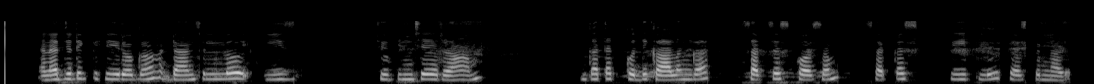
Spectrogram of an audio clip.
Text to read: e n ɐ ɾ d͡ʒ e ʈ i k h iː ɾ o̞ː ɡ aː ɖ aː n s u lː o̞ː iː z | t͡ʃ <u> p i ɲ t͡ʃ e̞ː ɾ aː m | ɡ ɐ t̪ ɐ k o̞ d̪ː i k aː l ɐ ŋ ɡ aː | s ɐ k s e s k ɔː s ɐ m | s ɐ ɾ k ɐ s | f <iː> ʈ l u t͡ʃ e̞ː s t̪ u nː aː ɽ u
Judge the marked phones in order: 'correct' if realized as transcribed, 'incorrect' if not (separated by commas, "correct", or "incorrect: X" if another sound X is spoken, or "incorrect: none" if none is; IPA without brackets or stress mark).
incorrect: uː, correct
